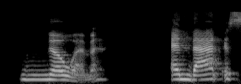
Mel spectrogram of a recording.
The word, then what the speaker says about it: Knowem: One of them is called Knowem, and that is spelled K-N as in never, O-W-E-M as in mom.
